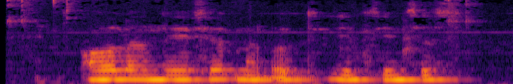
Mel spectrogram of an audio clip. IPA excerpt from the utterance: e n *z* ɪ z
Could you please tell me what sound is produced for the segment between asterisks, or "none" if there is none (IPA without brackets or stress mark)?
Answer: s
